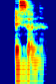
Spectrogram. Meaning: 1. Essonne (a department of Île-de-France, France) 2. Essonne (a left tributary of the Seine, in northern France, flowing through the departments of Loiret, Seine-et-Marne and Essonne)
- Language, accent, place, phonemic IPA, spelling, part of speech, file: French, France, Paris, /e.sɔn/, Essonne, proper noun, LL-Q150 (fra)-Essonne.wav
